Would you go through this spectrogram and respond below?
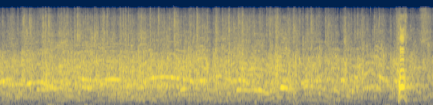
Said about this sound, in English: Somebody clap your hands unto the Lord. Magnify him in this house.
